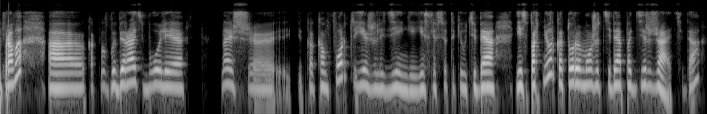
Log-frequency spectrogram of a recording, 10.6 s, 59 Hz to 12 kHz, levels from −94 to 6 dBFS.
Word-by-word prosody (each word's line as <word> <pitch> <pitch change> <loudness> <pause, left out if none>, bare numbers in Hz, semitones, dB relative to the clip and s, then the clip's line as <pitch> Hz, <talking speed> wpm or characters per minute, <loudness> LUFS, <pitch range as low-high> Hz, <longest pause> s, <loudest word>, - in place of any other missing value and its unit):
права, 220 +6 +8 0.4
а, 200 0 +5
как 205 0 -12
бы 220 - -12
выбирать 235 +4 +1
более, 210 -1 -1 0.5
знаешь, 230 - -4
э, 95 -1 -6 0.4
и - - -20
ко 200 - -11
комфорт, 285 - -3
ежели 195 -4 -5
деньги, 185 -1 -5
если 185 +3 -6
всё-таки 205 0 -13
у 190 - -6
тебя 205 +2 +5 0.3
есть 220 -2 0
партнер, 295 +11 +2
который 245 -1 +3
может 225 -2 -3
тебя 230 +1 0
поддержать, 210 - -1
да? 175 +10 -6
210 Hz, 135 wpm, -25 LUFS, 195-230 Hz, 0.5 s, права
